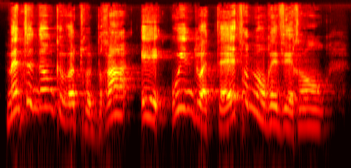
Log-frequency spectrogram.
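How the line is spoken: Cheerful. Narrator (French): poursuivit gaiement Émilie

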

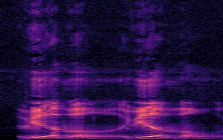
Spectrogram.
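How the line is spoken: Bewildered servant moaning. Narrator (French): gémit le domestique ahuri

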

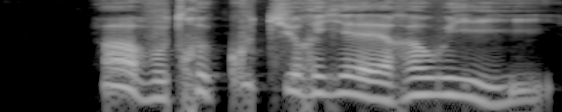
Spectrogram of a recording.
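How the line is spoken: Honeyed voice. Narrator (French): fit-il d'une voix mielleuse

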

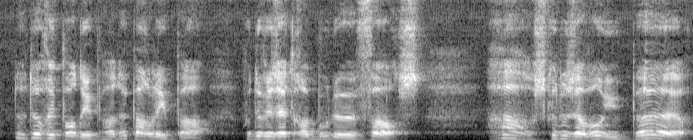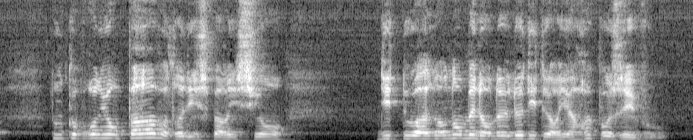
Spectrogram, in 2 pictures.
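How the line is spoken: Murmured. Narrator (French): Bertrande murmura

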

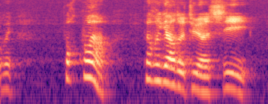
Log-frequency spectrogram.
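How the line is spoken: Breathless, panting. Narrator (French): Les narines gonflées, la poitrine haletante

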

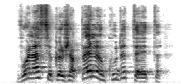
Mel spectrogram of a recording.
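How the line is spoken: Exclaiming. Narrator (French): s'écria Holdsworth

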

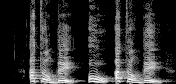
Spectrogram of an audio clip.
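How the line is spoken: Passionate exclamation. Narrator (French): s'écria-t-elle avec un élan de passion

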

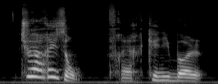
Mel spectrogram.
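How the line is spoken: Fisherman exclaiming. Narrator (French): s'écria le pêcheur

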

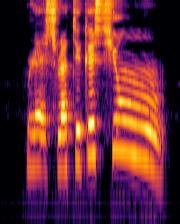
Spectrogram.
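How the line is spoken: Thick, slurred voice. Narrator (French): disait le raisonneur d'une voix empâtée

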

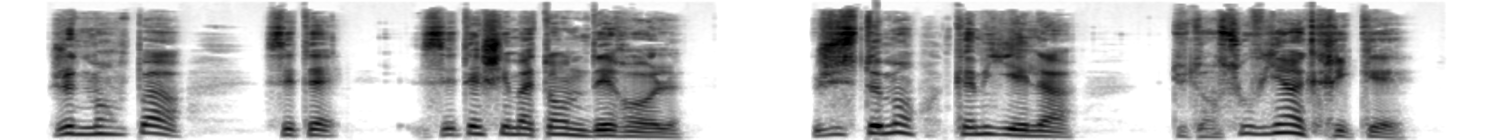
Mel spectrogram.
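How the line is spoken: Pleading. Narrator (French): la supplie

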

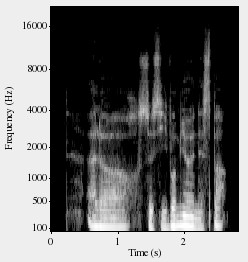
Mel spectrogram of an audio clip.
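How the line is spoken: Long sigh. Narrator (French): reprit-elle avec un long soupir

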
